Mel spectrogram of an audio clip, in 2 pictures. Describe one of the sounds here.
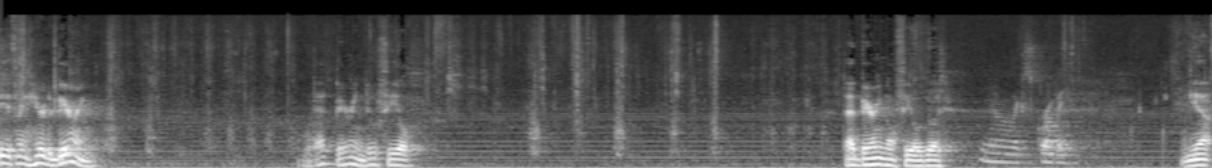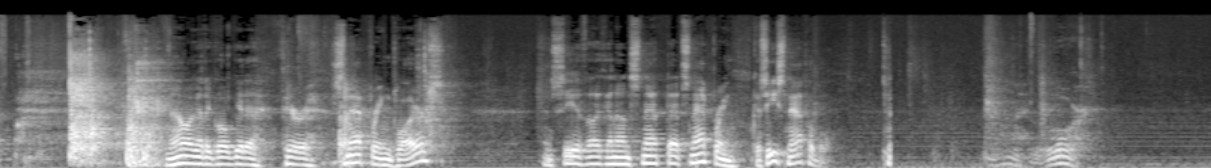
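A man talks calmly and explains, close to a microphone.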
